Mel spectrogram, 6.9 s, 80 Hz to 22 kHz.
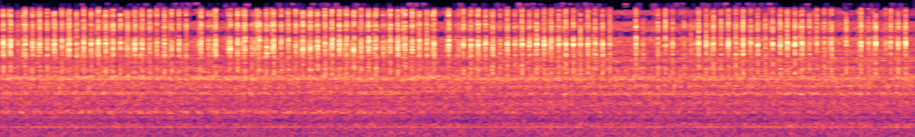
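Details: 2007 Chevrolet Cobalt 2.2 Ecotec at idle: light, fast metallic chatter of about three ticks a second over the idle; timing chain rattle, with a broken chain guide and a bad tensioner or chain suspected.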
